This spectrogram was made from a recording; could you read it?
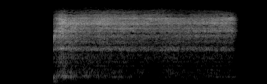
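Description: A steady, bright fizzing hiss starts abruptly, holds at an even level for nearly two seconds, then cuts off cleanly, like a burst of carbonation or spray with no voices.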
